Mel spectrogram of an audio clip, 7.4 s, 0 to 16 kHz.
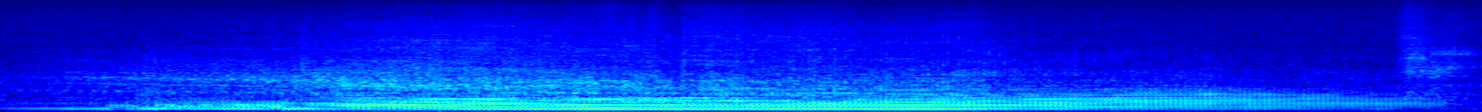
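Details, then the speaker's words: Yamaha Raptor 350 ATV after starter clutch repair, restarted: rises smoothly to a steady, even run then fades as it rolls away, no knocks or misses, sounds healthy. "It even sounds wonderful. It sounds happy. Sounds good."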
